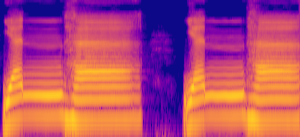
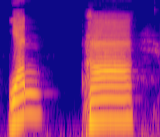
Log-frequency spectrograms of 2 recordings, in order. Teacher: Nun sifatnya Bukan syiddah tapi tawasut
